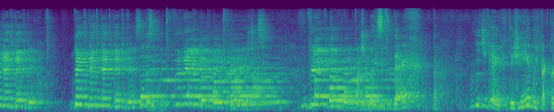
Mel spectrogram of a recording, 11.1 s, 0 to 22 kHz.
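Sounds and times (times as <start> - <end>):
piano accompaniment: 2.8 - 8.5.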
